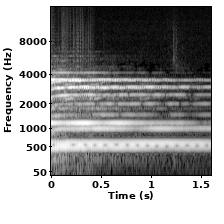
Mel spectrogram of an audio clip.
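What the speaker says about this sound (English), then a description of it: "this 10th fret on the B string is going to go" A guitar note at the 10th fret of the B string, bent up one whole step, from a lesson, rings out alone as one clear, bell-like tone that slowly fades.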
